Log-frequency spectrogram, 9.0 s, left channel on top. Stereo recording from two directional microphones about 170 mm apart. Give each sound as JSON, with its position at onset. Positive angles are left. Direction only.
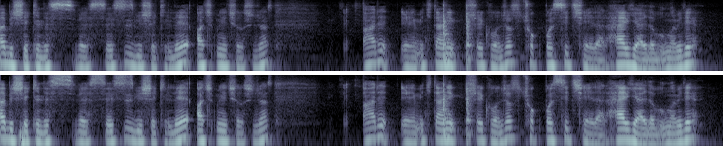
{"t": 0.0, "sound": "speech", "side_deg": -15}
